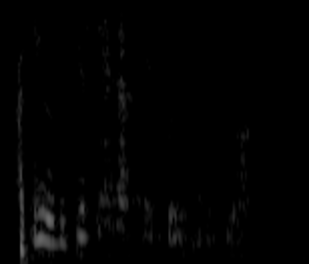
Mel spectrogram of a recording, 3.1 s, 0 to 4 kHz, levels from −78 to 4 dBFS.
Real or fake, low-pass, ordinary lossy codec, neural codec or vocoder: fake; 3.6 kHz; Opus, 64 kbps; codec, 16 kHz in and 24 kHz out, 0.8 kbps, FocalCodec, streaming, 65536 codes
